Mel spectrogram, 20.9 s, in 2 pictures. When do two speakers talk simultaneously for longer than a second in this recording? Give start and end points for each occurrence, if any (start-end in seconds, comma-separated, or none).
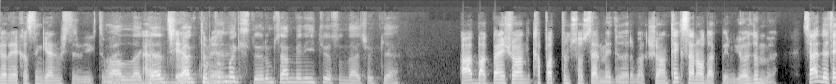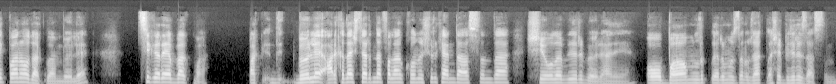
1.3-2.9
